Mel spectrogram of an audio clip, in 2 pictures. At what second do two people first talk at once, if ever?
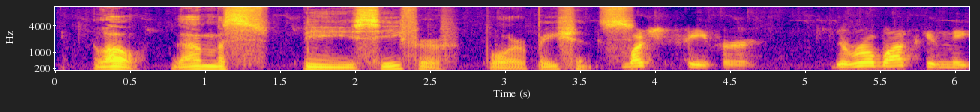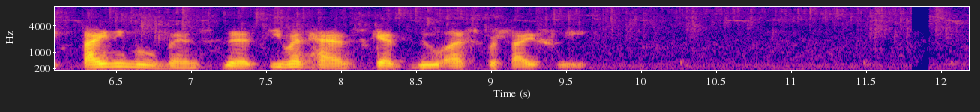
none

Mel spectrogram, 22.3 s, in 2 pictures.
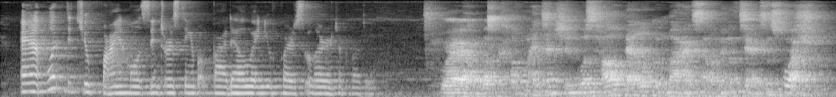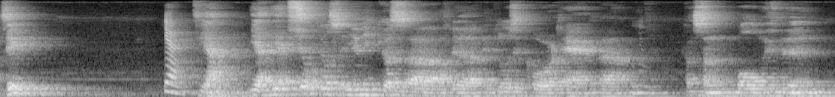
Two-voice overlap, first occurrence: none

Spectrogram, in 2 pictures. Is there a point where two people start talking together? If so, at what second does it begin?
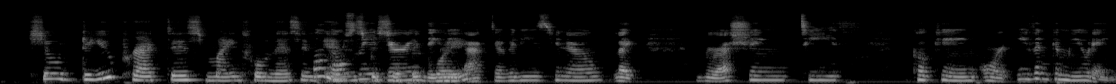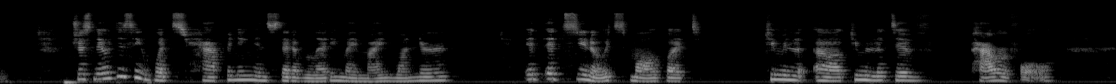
3.1 s

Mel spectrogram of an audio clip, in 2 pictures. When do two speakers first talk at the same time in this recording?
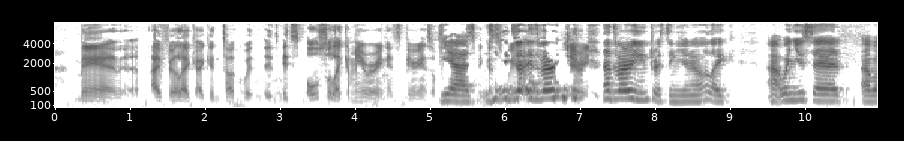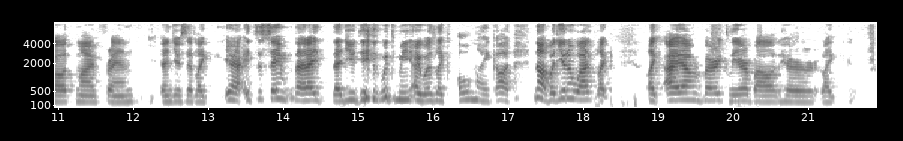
5.1 s

